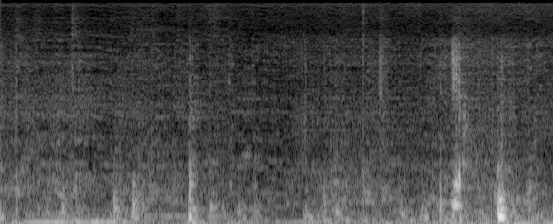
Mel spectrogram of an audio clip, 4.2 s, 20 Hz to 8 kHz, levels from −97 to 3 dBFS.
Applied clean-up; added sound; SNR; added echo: neural mask model DeepFilterNet 3.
